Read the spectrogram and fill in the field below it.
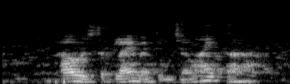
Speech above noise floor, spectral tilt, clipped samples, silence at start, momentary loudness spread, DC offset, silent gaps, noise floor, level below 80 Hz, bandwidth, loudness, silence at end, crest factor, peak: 25 dB; -8.5 dB/octave; under 0.1%; 0.15 s; 11 LU; under 0.1%; none; -44 dBFS; -56 dBFS; 6.8 kHz; -21 LUFS; 0.2 s; 18 dB; -2 dBFS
